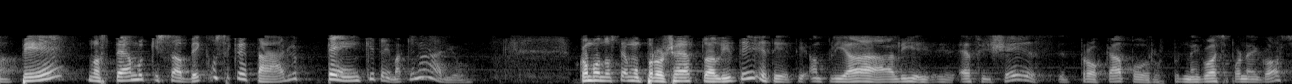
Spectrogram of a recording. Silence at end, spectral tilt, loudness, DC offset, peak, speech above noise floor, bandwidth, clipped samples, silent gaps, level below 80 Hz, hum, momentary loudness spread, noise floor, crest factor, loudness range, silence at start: 0.1 s; -11 dB/octave; -20 LUFS; under 0.1%; 0 dBFS; 27 dB; 4 kHz; under 0.1%; none; -46 dBFS; none; 15 LU; -47 dBFS; 20 dB; 9 LU; 0 s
